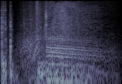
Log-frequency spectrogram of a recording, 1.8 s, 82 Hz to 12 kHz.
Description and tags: LINKOJEN LINKO-TCEX 01 1
skeet, target-shooting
